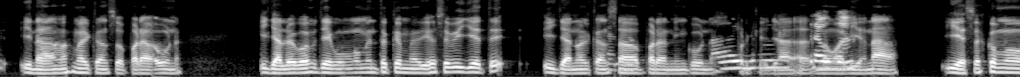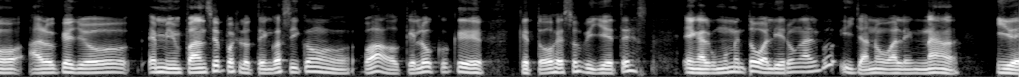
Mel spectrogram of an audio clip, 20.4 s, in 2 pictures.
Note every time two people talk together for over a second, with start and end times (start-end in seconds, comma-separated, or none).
7.1-8.6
